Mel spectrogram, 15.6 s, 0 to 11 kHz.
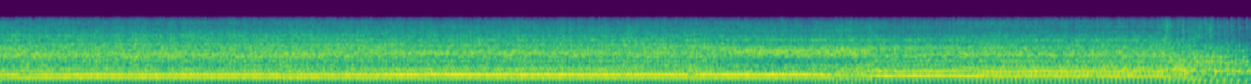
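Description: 1995 Power Pro push mower's 5 hp Briggs & Stratton single-cylinder engine running steadily, its clogged air filter freshly blown clean. About two-thirds of the way through the engine speed drops a step, and near the end it winds down.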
